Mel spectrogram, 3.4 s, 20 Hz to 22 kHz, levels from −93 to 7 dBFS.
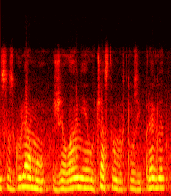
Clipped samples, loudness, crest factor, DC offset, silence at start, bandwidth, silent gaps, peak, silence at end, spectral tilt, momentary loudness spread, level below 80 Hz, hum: under 0.1%; -20 LUFS; 14 dB; under 0.1%; 0 s; 8 kHz; none; -6 dBFS; 0 s; -8 dB/octave; 9 LU; -62 dBFS; none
